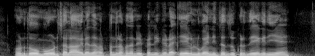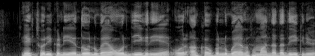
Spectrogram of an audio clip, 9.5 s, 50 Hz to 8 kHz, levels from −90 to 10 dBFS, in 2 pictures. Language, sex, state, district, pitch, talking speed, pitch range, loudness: Marwari, male, Rajasthan, Nagaur, 150 Hz, 245 wpm, 145-155 Hz, -15 LUFS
